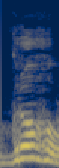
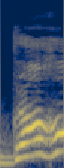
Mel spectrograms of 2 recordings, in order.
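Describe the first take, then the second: First: গ্রহ as "groho"; closed "o" after gr in গ্রহ; correct spoken vowel. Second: গ্রহ as "grawho"; as-written vowel. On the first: Teacher models pronunciation, গ্রহ with closed "o". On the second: Teacher reads the spelling, গ্রহ with open "aw". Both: Shown as a demonstration. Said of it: "কেন গ্রহ হবে".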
